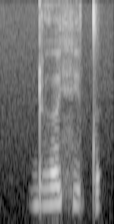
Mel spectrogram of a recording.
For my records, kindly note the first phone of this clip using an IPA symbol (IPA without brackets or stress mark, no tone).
ɖʱ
